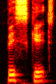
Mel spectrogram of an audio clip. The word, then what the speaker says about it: biscuit: Secondly, sometimes when you have U before I, you don't pronounce the U. For example, build, biscuit, disguise and guitar.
